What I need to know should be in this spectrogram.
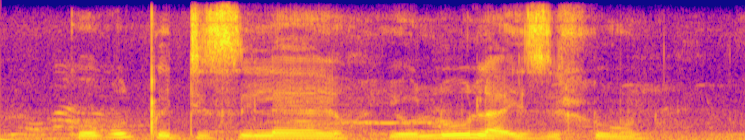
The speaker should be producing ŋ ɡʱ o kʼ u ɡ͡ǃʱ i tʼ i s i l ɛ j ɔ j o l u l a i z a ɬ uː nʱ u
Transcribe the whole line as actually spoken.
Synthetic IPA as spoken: ŋ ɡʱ o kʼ u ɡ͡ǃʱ i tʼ i s i l ɛ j ɔ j o l u l a i z i ɬ uː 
